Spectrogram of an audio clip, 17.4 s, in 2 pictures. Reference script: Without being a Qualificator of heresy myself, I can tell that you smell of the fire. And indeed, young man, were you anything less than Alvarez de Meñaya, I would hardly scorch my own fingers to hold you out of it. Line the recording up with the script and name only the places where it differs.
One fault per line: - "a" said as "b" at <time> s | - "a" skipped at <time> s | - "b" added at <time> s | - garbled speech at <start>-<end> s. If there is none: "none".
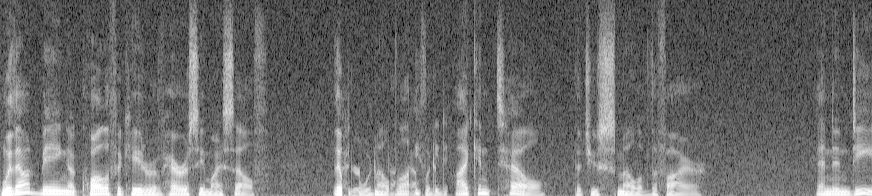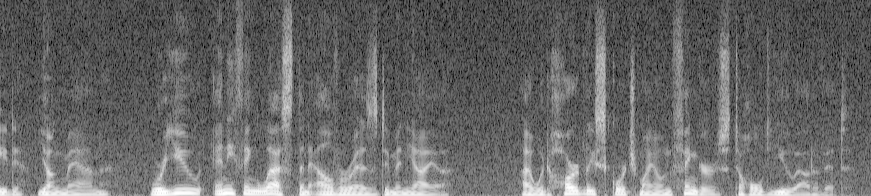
- garbled speech at 3.3-4.5 s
